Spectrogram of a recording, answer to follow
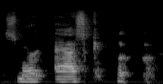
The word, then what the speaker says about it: SmartAsk: to get this awesome smart ask book um make sure you pronounce that k oh yeah man it's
